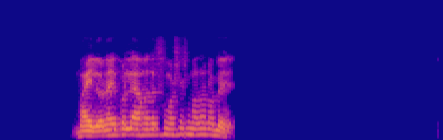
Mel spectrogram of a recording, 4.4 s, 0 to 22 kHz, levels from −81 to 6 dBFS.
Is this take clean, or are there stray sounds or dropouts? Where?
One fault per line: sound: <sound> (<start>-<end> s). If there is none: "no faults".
no faults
